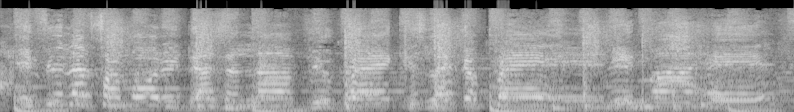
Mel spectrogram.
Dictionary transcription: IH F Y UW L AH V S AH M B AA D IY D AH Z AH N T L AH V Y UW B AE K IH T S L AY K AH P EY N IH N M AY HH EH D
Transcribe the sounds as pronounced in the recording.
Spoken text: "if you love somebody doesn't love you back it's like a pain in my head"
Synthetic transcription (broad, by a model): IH F Y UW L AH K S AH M AA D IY D AH Z AH N T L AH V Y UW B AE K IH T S L AY K AH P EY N IH N M AY HH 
